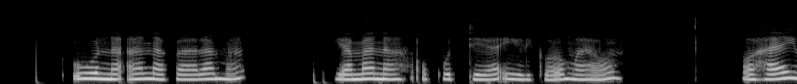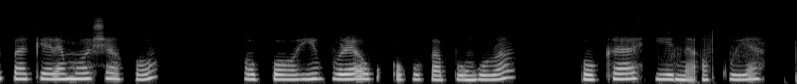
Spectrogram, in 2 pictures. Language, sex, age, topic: Oshiwambo, female, 18-24, agriculture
